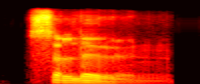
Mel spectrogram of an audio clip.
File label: "saloon", British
